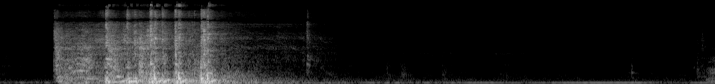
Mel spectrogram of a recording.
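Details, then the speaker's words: Cab-over van conversion engine after carburetor work, started with throttle opened: catches with loud uneven burst about 1.5 seconds then faint lumpy idle, still backfiring; rough running, cause not confirmed. "again that sounds better let me crank the autle up on that thing still a little back forward"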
